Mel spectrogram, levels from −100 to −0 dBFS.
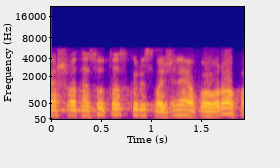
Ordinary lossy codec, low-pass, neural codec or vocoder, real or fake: Opus, 16 kbps; 5.4 kHz; codec, 16 kHz, 4 kbps, FreqCodec, larger model; fake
